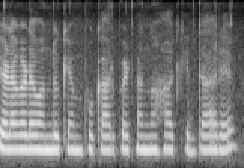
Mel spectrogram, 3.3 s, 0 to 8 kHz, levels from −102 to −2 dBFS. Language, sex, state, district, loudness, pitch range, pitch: Kannada, female, Karnataka, Bangalore, -18 LUFS, 220-230 Hz, 225 Hz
